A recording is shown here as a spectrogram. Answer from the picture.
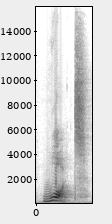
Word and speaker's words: what: two is silent h whenever we have w h the H always becomes silent few examples what what when when what white white can you hear the edge no because I'm not pronouncing the H I'm only pronouncing the W okay so now we're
